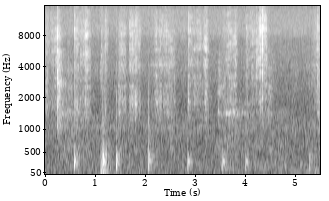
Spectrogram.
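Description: Faint strokes of a dry-erase marker writing letters on a whiteboard: a string of short, soft scratches and taps.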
